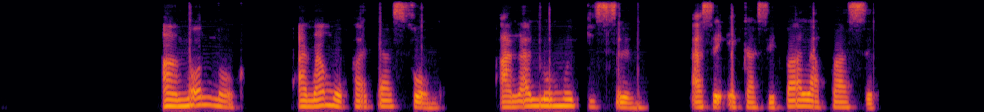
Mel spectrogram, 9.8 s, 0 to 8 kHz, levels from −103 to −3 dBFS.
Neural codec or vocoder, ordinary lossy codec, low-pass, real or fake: codec, 16 kHz, 4 kbps, FunCodec, trained on LibriTTS, 50 frames a second; Opus, 64 kbps; 7.2 kHz; fake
